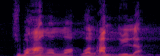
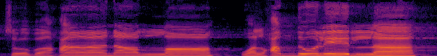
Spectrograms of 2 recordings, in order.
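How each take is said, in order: First: It is said fast. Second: It is said slowly.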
